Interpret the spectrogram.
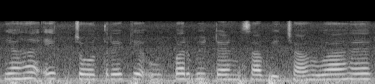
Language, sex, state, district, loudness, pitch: Hindi, female, Haryana, Charkhi Dadri, -14 LUFS, 200 Hz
